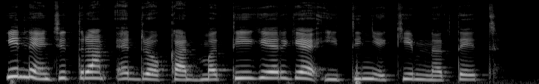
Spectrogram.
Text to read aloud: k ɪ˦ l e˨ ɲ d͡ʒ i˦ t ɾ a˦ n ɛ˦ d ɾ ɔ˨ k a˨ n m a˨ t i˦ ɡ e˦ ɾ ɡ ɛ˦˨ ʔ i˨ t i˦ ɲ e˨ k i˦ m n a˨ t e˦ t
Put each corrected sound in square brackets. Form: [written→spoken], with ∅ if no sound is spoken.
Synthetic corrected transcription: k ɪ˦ l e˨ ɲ d͡ʒ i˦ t ɾ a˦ [n→m] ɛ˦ d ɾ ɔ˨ k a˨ n m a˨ t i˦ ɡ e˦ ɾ ɡ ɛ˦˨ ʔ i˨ t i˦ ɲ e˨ k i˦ m n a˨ t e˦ t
